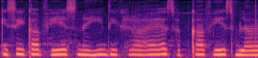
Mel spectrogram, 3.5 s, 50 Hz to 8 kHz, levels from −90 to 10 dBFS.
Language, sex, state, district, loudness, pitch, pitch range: Hindi, female, Jharkhand, Deoghar, -16 LUFS, 240 Hz, 230-245 Hz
